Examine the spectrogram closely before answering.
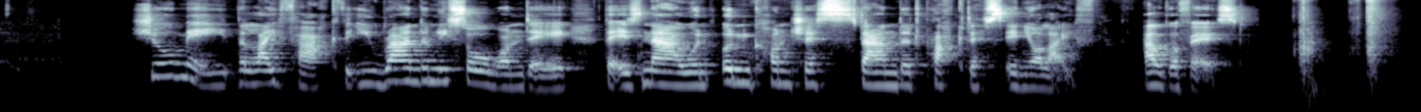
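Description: A woman speaks with animation close to the microphone.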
